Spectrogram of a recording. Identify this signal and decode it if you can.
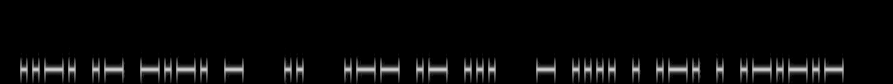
Morse code, heard as a keyed tone, about 20 wpm, 700 Hz. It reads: FACT I WAS THERE.
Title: Sentences with 5-Word Phrases - 20wpm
